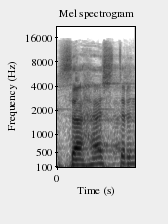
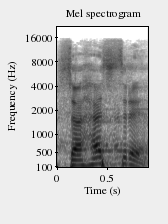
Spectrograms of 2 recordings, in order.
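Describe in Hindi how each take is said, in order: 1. r से पहले t की ध्वनि आती है। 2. r से पहले t की ध्वनि नहीं आती। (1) "सहस्त्र नहीं बोलना" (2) "स है और स में र लगा, स्र"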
